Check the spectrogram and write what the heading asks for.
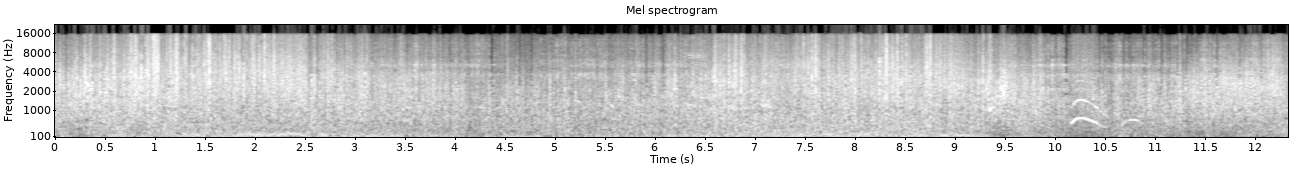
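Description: Wooden roller coaster train running along its wooden track, its wheels rumbling, with loud wind rushing over the microphone.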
